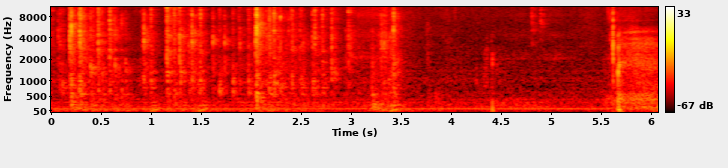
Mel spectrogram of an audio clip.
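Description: Faint typing on a computer keyboard: a run of quick keystrokes that stops a little past halfway, followed by one lone click.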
